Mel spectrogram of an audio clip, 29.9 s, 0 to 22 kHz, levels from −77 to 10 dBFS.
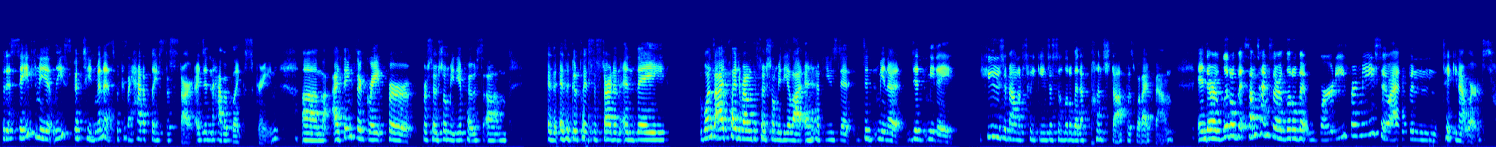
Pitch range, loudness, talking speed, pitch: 200-245 Hz, -27 LUFS, 195 wpm, 215 Hz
